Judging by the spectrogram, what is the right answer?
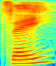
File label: "zei9", taiwanese syllables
